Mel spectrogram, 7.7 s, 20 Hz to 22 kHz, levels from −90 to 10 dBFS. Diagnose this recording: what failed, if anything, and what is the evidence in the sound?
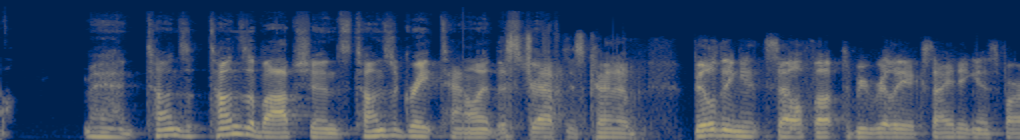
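The call's bandwidth estimate collapsed at 3.73 s, so the call's rate control told the codec to spend far fewer bits. The result is a call bitrate drop that lasts to the end of the recording. From that point the speech turns coarse and watery, and its top end falls from about 20 kHz to 8 kHz. That pattern fits a fall from about 40 kbps to 8 kbps, held at its lowest for about 2.75 s.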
